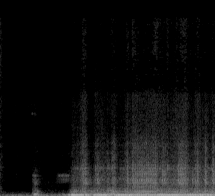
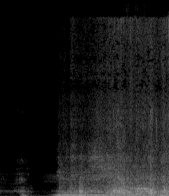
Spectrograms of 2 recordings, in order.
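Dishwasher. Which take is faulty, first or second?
first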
